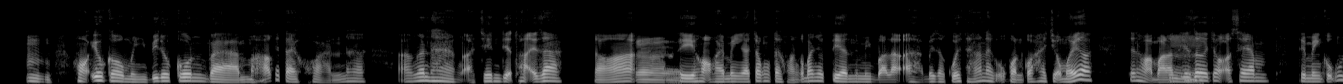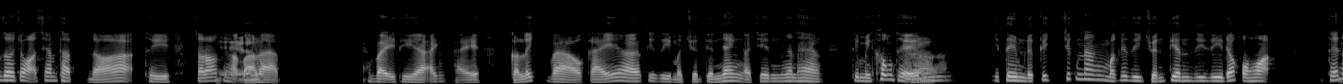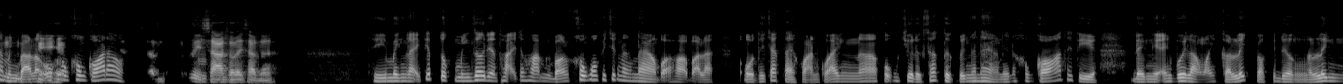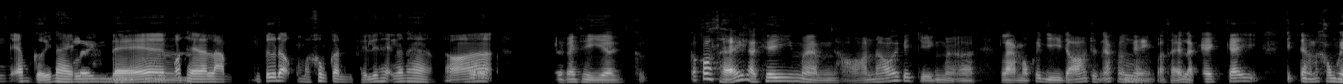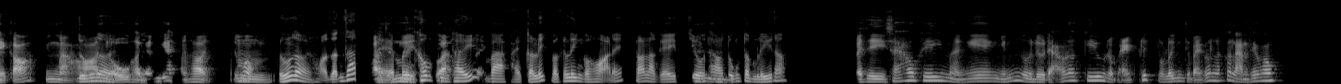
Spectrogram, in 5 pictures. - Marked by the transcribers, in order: in English: "call"; in English: "click"; chuckle; laughing while speaking: "Hiểu"; other background noise; tapping; in English: "click"; in English: "Link"; in English: "link"; in English: "app"; in English: "click"; in English: "link"; in English: "click"; in English: "link"
- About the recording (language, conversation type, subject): Vietnamese, podcast, Bạn đã từng bị lừa đảo trên mạng chưa, bạn có thể kể lại câu chuyện của mình không?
